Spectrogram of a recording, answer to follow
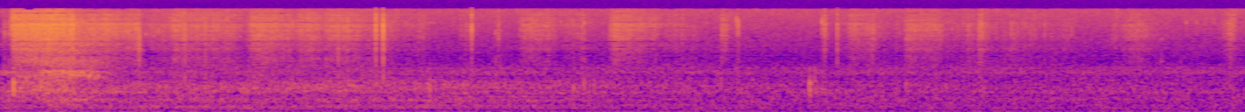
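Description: Near silence: faint room tone, with one faint tick about four seconds in.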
